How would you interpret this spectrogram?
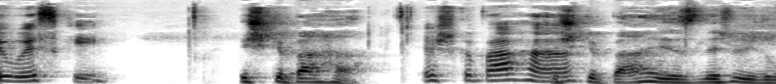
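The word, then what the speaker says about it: uisce beatha: Ishkabaha.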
